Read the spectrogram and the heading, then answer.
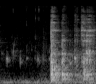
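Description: Tea is poured from a teapot: a quiet start gives way to a sudden clink of china and a short, splashy pour of liquid, all within about a second.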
